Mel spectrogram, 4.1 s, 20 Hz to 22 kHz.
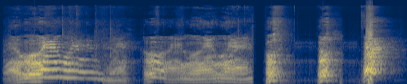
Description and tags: Husky dog barking and "talking"
set of my 1yo husky growling, barking sounds. Use wherever u want
Wolf, husky, dog, malamute, growl, bark, set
